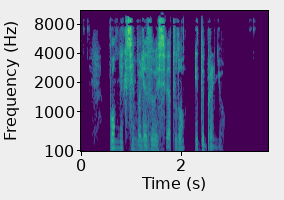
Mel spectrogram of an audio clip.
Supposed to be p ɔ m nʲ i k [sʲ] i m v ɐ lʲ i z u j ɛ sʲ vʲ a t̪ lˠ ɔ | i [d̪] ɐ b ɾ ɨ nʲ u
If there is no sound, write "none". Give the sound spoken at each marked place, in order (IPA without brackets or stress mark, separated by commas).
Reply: sʲ, d̪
